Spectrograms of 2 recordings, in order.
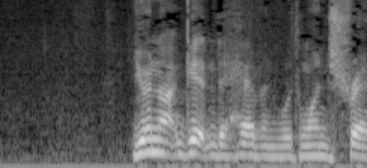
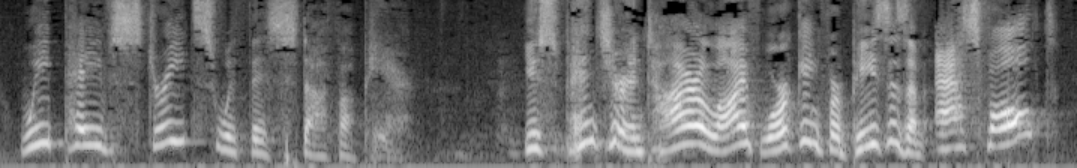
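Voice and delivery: slow, higher, louder disbelieving angel; mock angel; 6 semitones higher, 5 dB louder, slower than usual. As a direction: marvel at the fool, stretching it out. Angel scoffing at the gold.

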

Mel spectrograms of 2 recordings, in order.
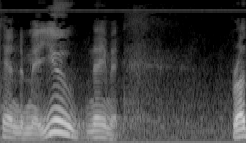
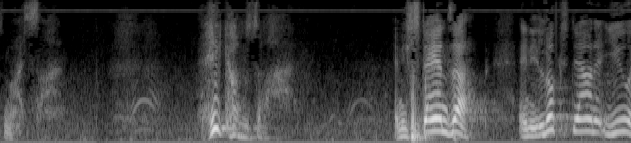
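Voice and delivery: hushed storytelling. Acted. Quiet parable storytelling.

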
